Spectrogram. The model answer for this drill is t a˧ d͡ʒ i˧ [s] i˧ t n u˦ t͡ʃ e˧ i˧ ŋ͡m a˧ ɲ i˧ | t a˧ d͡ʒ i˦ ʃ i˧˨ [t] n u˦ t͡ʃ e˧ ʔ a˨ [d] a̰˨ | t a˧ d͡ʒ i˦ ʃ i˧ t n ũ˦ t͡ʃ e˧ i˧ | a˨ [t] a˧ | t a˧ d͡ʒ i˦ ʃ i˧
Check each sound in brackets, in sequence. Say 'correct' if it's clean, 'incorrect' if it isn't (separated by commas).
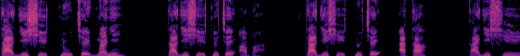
incorrect, correct, incorrect, correct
